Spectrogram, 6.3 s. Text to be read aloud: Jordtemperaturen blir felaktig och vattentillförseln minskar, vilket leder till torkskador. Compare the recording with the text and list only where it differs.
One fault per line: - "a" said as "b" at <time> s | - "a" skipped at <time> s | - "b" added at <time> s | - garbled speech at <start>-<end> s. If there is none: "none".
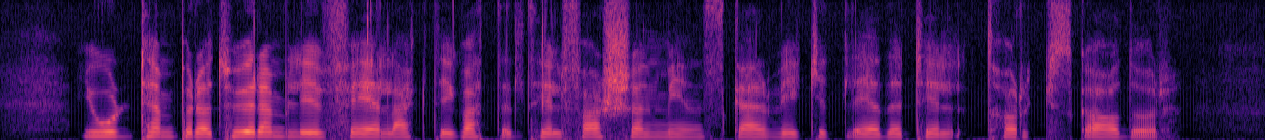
- "och" skipped at 2.3 s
